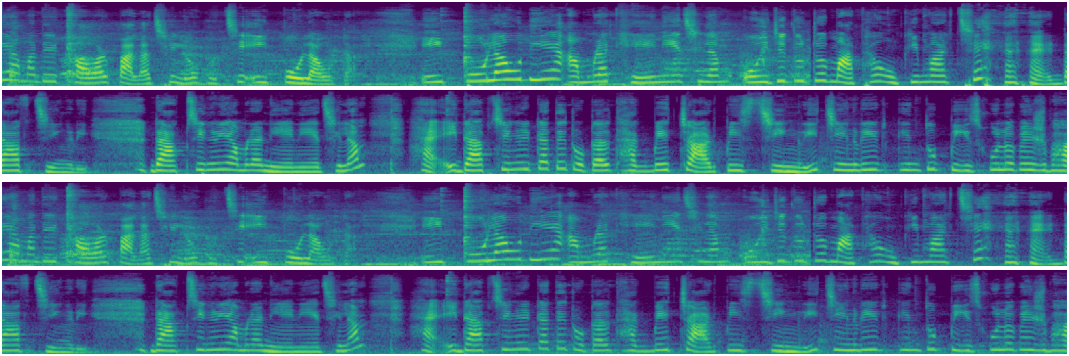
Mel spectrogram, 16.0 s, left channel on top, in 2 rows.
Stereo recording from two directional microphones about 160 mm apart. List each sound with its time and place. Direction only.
0.0 s a woman's voice: 25° left (ahead or behind)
